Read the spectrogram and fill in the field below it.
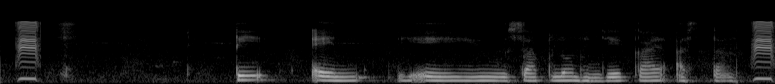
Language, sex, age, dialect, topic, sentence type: Marathi, female, 31-35, Southern Konkan, agriculture, question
